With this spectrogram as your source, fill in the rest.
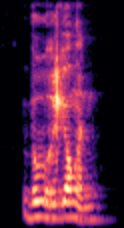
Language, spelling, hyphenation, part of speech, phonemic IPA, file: Dutch, boerenjongen, boe‧ren‧jon‧gen, noun, /ˌbu.rə(n)ˈjɔ.ŋə(n)/, Nl-boerenjongen.ogg
- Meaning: 1. farmboy, country boy 2. a farmer's boy, i.e. son 3. an alcoholic beverage with brandy and raisins 4. raisin drenched in brandy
